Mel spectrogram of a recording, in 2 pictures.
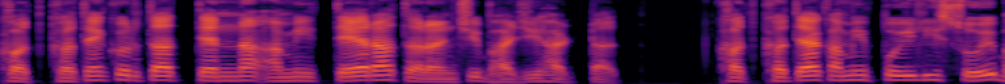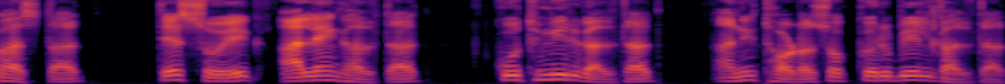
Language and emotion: Goan Konkani, neutral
